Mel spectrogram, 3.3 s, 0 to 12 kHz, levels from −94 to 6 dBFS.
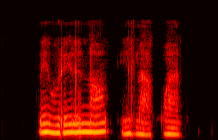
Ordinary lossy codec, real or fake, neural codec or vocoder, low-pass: AAC, 32 kbps; fake; codec, 16 kHz, 4.8 kbps, FACodec; 7.2 kHz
